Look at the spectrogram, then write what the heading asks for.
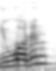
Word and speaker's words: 6월: 6 일입니다 할 때 처음에 6월은 육이 아니라 유로 발음을 했고요 뒤에 6일은 그냥 6일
